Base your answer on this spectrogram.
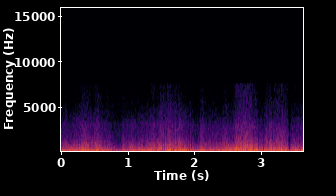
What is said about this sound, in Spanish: Los efectos de la borrasca Luis que obligan a cerrar los arenales. Pero quizás lo que más molesta en el paseo son las rachas de viento fuerte que se han registrado durante toda la mañana.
